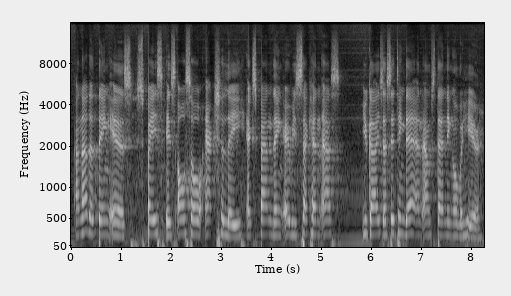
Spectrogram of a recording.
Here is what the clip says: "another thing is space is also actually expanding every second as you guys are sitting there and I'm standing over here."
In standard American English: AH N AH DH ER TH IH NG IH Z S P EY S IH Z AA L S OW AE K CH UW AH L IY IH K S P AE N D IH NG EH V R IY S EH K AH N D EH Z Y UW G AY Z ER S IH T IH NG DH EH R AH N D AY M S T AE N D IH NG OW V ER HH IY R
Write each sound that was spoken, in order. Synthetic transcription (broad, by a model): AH N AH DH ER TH IH NG IH S P EY S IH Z AA L S OW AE K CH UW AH L IY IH K S P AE N D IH NG EH V R IY S EH K AH N D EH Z Y UW G AY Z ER S IH T IH NG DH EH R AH N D AY M S T AE N D IH NG OW V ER HH IY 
